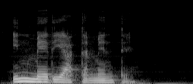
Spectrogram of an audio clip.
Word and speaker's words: inmediatamente: The word for immediately contains about 7 syllables in Spanish. The sound is inmediatamente.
